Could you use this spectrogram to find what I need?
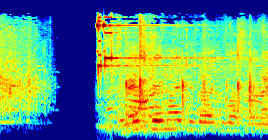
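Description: Young women chatter and talk excitedly nearby.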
